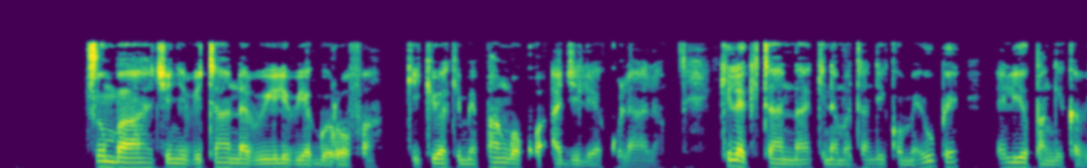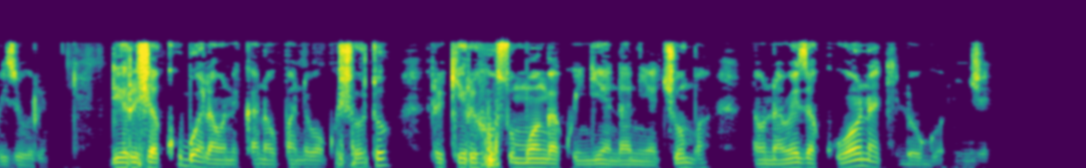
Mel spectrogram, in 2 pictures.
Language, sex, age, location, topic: Swahili, male, 18-24, Nairobi, education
